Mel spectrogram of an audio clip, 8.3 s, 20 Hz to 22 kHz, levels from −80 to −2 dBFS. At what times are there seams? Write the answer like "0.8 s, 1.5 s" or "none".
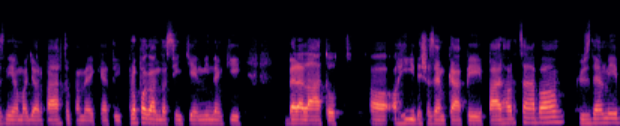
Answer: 1.0 s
